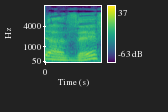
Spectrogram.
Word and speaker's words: avait: Il avait, final T not pronounced.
